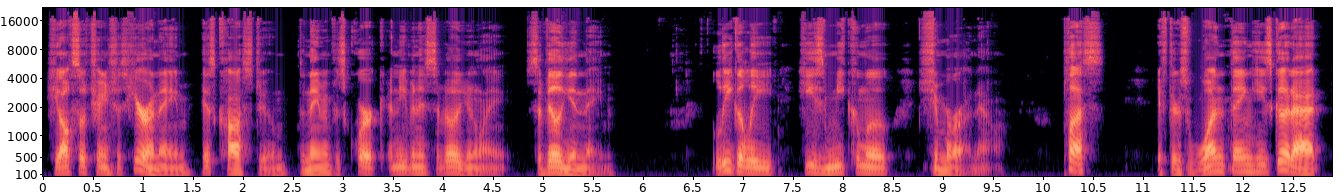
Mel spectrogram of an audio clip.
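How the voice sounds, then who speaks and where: A person reading their own fan fiction aloud as narrator, with expressive, emphatic delivery. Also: mid-range voice, no echo, studio quality.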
